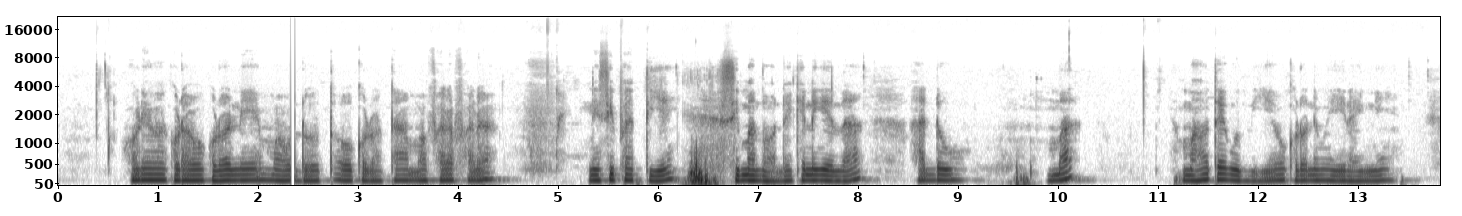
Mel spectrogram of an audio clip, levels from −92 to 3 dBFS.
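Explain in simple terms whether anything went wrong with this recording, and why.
At 2.33 seconds the speech briefly vanishes, leaving 43 ms of silence. It then resumes further along, as though it had kept playing. This is likely a Bluetooth dropout, where audio packets reached the headphones too late and were discarded.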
